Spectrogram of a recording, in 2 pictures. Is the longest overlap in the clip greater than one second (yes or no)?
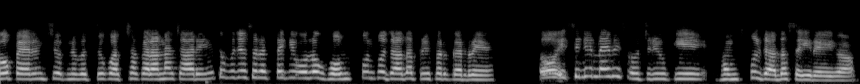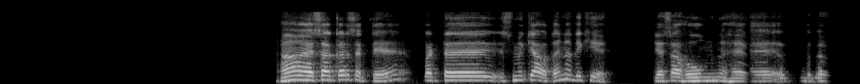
no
